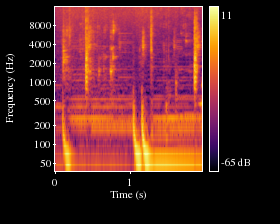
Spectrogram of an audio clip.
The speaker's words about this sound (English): Time to take another hydration break, folks. Do it with me if you have one at home. Let me know in chat or in the comments below what you're drinking these days.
